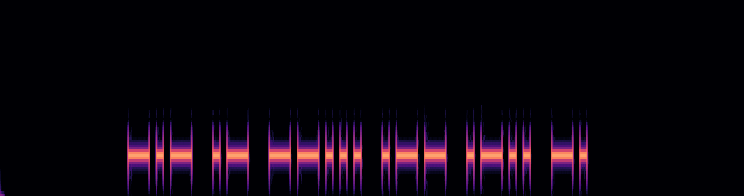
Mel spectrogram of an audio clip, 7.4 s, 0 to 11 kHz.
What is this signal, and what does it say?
Morse code, heard as a keyed tone, about 17 wpm, 700 Hz. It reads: KA7WLN
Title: USA Call Signs - 6 Characters - 3x Character Spacing - 17wpm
